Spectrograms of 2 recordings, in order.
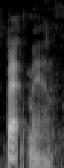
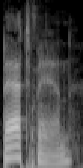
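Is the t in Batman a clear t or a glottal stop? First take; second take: glottal stop; clear t. First: The t is replaced by a glottal stop. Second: The t is clearly pronounced. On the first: The speaker calls it right. "you don't pronounce the T" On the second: The speaker calls it wrong. "It's not Batman"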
